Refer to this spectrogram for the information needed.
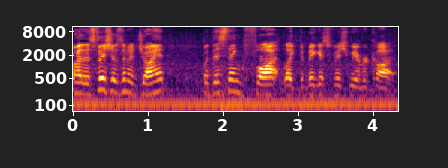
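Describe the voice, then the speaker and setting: Light background noise accompanies a man as he talks. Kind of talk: casual vlog chat. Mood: excited, satisfied. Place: boat.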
